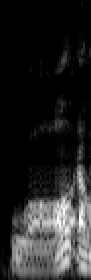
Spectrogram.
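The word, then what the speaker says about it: 我: 그 다음 나를 중국 사람들은 워라고 말합니다.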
